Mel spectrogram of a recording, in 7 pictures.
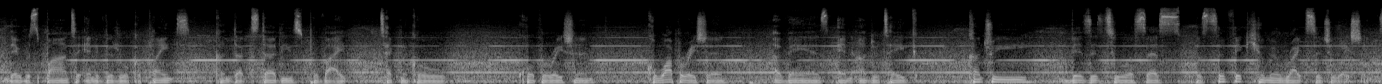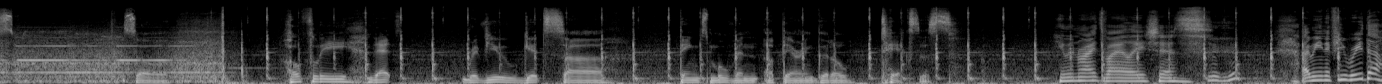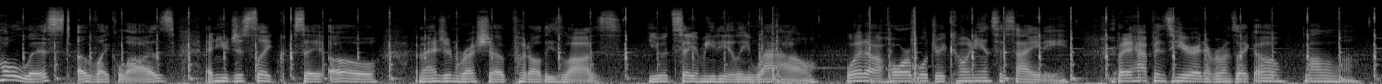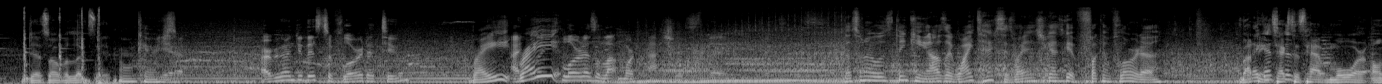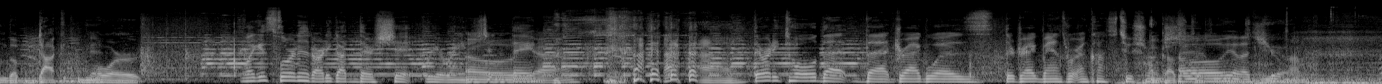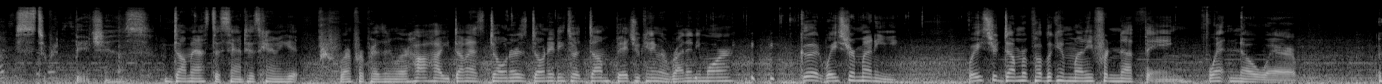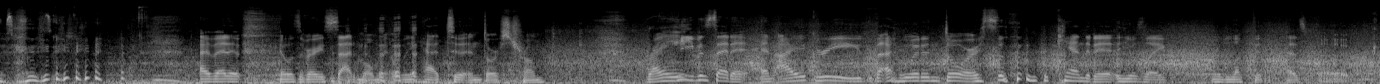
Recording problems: squashed, flat; heavily, background pumping
traffic noise; loud; throughout; 5 dB below the speech

